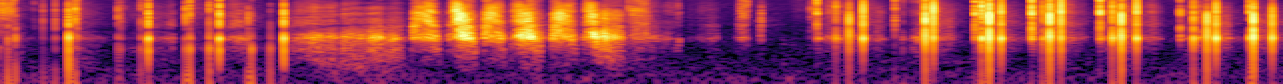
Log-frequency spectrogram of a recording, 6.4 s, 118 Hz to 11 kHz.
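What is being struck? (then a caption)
Plastic cosmetic jar with lid. Long nails scratch and rub the black lid and label of a green plastic cosmetic jar. Quick, irregular bright clicks and scrapes open and close the clip, around a smoother stretch of rubbing in the middle, with a thin plastic tone near 1.4 kHz and almost no low end.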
